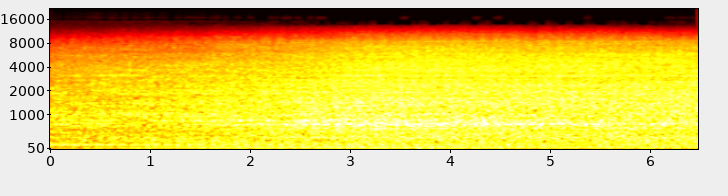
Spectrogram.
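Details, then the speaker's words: All-original 1966 Corvette with 63,600 miles, engine rebuilt in 1993 for unleaded fuel, at idle: steady, even V8 idle over a constant exhaust rush, no knocks or misses; sounds much better than when driven home. "Well, the car sounds a lot better than when I drove it home."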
